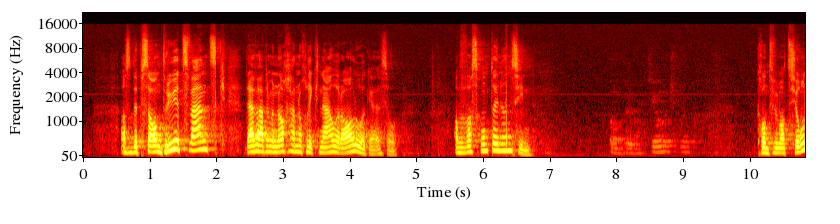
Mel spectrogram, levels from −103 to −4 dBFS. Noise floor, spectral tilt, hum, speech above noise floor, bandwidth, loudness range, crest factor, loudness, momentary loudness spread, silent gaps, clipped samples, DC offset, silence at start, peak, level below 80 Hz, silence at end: -67 dBFS; -6 dB/octave; none; 45 dB; 15.5 kHz; 11 LU; 18 dB; -23 LUFS; 17 LU; none; under 0.1%; under 0.1%; 0.55 s; -6 dBFS; -68 dBFS; 0 s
